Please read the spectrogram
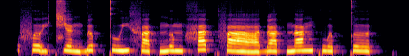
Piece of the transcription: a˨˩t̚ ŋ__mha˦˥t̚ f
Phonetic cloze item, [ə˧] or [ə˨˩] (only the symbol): ə˨˩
